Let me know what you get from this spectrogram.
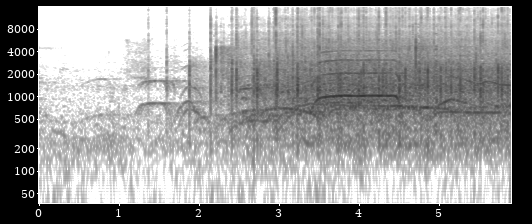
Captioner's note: cheering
